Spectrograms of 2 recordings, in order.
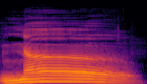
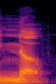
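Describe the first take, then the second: First: The word is stretched out very long. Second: The word is said short and clipped.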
